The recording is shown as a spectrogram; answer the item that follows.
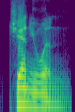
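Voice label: "genuine", American English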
